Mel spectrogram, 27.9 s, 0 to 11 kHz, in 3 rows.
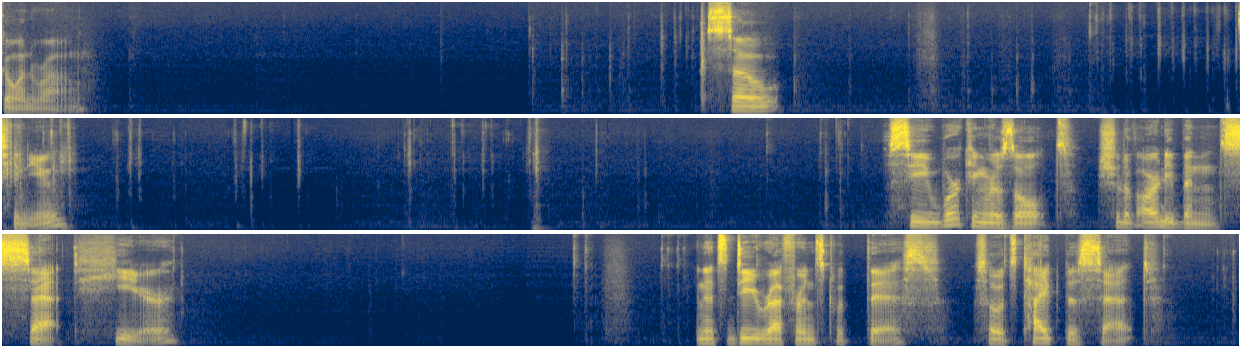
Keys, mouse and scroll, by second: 2.1-2.9 scroll down 1, 3.0-4.2 scroll down 1, 4.2-5.7 scroll up 27, 6.3-6.8 scroll up 2, 7.2-7.7 scroll up 5, 7.9 scroll down 13, 8.0 click, 8.1 click, 8.3-9.8 typing, 10.1 Return, 11.0 ctrl+r, 11.4 ctrl+r, 12.6 ctrl+s, 12.8 ctrl+s, 13.1 Return, 14.0-14.9 scroll up 2, 14.9 click, 15.3 click, 15.5-16.3 scroll up 3, 16.6 click, 16.7 click, 17.4-18.1 scroll up 3, 18.7 click, 19.7 click, 22.7 click, 22.8 click, 23.4 click, 23.5 click, 23.5 double click, 23.6 double click, 24.1 click, 24.6 click, 26.0 click, 27.2 click, 27.8 click.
